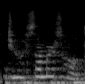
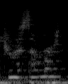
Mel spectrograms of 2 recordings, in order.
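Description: First: Said in the usual way. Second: Soft, voiceless whisper; hushed stage whisper; whispered prompting. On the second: Real, not acted.

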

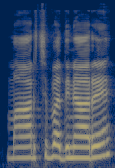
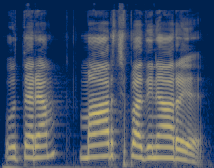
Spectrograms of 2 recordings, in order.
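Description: First: March പതിനാറ് read with a light rise; soft listing rise on പതിനാറ്. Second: March stressed, പതിനാറ് in a firm falling close; answer reveal. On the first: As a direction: offer it as one choice among four. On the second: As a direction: announce it as the final answer. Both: Shown as a demonstration.

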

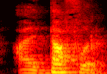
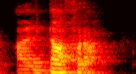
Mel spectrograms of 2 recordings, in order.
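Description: First: "Al Dafr" ending on a short vowel and r; believed correct pronunciation. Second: "Al Dafra" ending in an open a; as written. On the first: Tipster wrestles with the name, "Dafr" without a final a. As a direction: say "Al Dafr" as "al DA-fur". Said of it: "am scăpat de această pronunție". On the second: Tipster gives the app's version, "Dafra" with a clear final a. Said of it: "Al Dafra stau scriși în aplicații". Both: Shown as a demonstration.

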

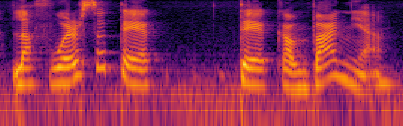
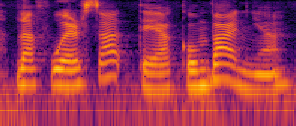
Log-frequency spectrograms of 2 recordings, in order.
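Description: First: A hint of a wise old alien master, unhurried; just a touch of Yoda, calm and knowing; lightly voiced Yoda. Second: Said in the usual way. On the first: Teacher voicing Yoda in the class picture, faint wise-master voice. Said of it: "So here I have Yoda". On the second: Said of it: "So the force will accompany you".

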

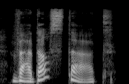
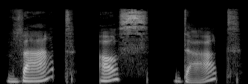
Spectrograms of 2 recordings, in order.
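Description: First: "Wat as dat" run together as one linked phrase; more natural. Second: "Wat as dat" drawn out with gaps between words; slow, word by word. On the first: Teacher shows learners the natural version, words linked. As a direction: say "Wat as dat" joined up, without gaps. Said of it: "more naturally". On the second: Teacher models the question for learners, slow and separated. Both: Shown as a demonstration.

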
